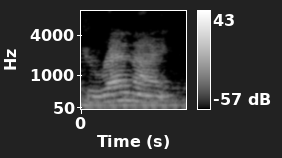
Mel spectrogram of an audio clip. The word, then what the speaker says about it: drenai: Purple gnosat, or drenai.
